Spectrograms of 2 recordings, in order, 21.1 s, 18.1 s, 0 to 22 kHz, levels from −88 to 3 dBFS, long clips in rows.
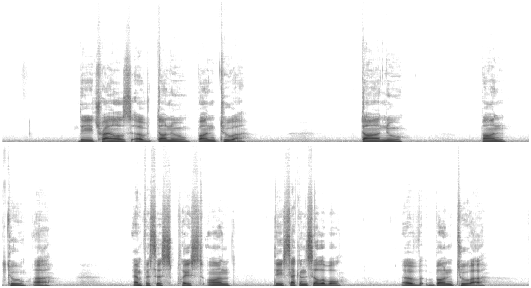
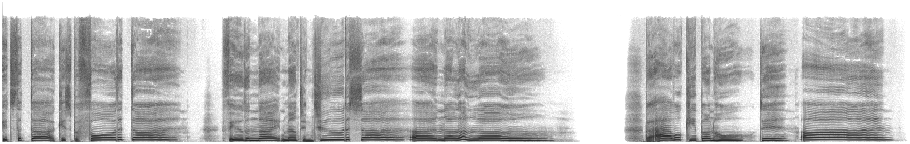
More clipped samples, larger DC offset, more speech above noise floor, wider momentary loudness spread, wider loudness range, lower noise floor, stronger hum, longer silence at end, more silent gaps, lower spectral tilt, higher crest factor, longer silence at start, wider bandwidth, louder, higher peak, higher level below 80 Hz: neither; neither; second, 34 dB vs 71 dB; about the same, 11 LU vs 10 LU; about the same, 5 LU vs 4 LU; second, -58 dBFS vs -87 dBFS; neither; first, 0.9 s vs 0.35 s; neither; first, -5.5 dB/octave vs -3.5 dB/octave; about the same, 18 dB vs 14 dB; first, 1.5 s vs 0 s; second, 14 kHz vs over 20 kHz; second, -25 LUFS vs -16 LUFS; second, -8 dBFS vs -2 dBFS; about the same, -58 dBFS vs -56 dBFS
